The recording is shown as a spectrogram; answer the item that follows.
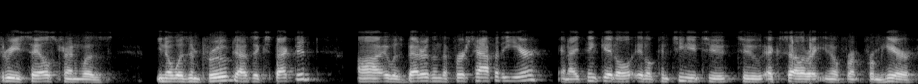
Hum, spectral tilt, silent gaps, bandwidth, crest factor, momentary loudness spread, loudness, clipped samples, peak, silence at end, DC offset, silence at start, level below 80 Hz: none; -11 dB/octave; 1.43-1.57 s, 3.44-3.57 s; 5 kHz; 14 dB; 8 LU; -16 LUFS; under 0.1%; 0 dBFS; 0 s; under 0.1%; 0 s; -62 dBFS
